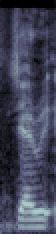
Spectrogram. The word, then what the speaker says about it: Jheri: And his Jerry is spelled J-H-E-R-I.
